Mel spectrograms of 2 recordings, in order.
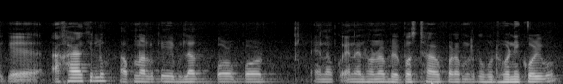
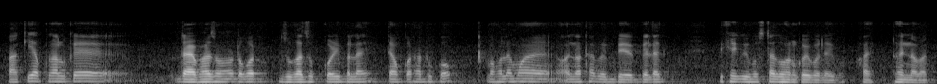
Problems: background sounds at intervals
